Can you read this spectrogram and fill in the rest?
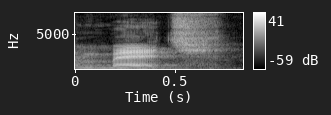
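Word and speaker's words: match: और अब जैसे क्या हो गया, मैच, तो टी कहीं कहीं क्या रहता है, साइलेंट रहता है, क्या रहता है, साइलेंट रहता है।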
